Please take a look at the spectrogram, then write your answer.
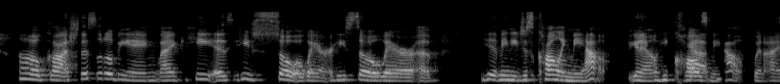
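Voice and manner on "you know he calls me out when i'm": ordinary talk, nothing marked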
